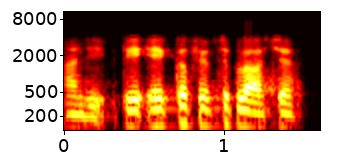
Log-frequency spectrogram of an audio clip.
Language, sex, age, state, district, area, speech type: Punjabi, male, 18-30, Punjab, Firozpur, rural, conversation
